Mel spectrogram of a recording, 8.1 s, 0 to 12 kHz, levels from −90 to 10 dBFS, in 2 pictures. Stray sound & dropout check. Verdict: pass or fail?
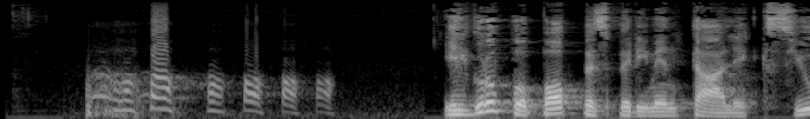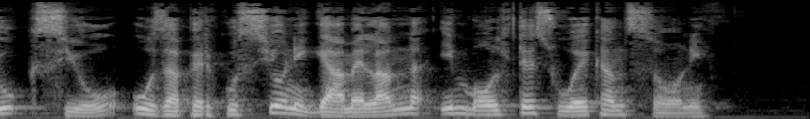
fail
